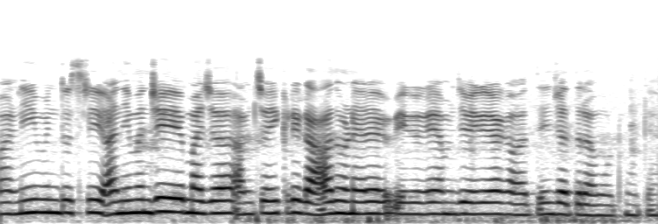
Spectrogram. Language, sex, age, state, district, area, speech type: Marathi, female, 18-30, Maharashtra, Sindhudurg, rural, spontaneous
